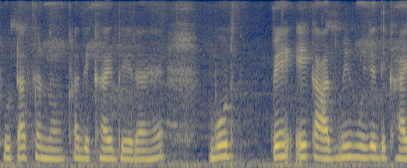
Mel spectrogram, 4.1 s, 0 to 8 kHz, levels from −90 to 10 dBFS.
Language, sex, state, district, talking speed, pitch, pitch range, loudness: Hindi, female, Delhi, New Delhi, 205 wpm, 185 Hz, 170-195 Hz, -14 LUFS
